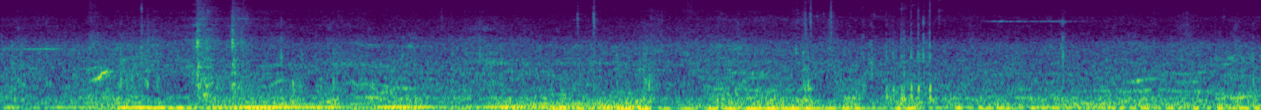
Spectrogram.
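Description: Busy city street ambience: a steady low rumble of traffic with indistinct voices of passers-by.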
